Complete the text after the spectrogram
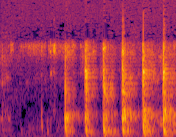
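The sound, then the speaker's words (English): A man pounds aggressively on a door to get a prize winner to open it: six heavy, rapid knocks in an even rhythm, loud, following a brief near-silent moment. “Let's have him knock on the door and get the winner to the door.”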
